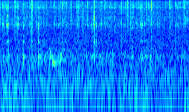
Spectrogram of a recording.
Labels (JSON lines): {"label": "ambient", "recorder": "HydroMoth"}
